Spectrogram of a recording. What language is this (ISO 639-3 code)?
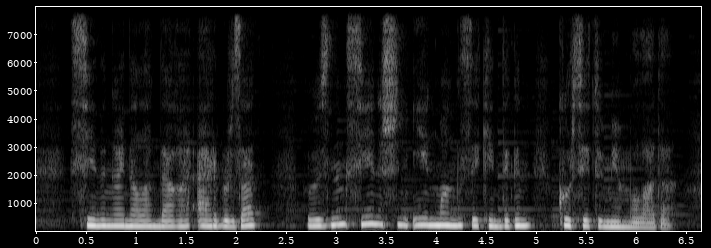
kaz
